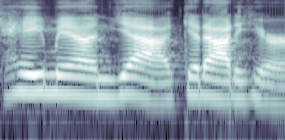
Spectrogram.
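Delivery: ordinary talk, nothing marked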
